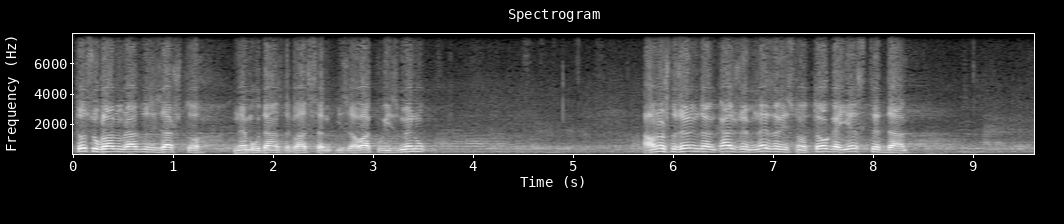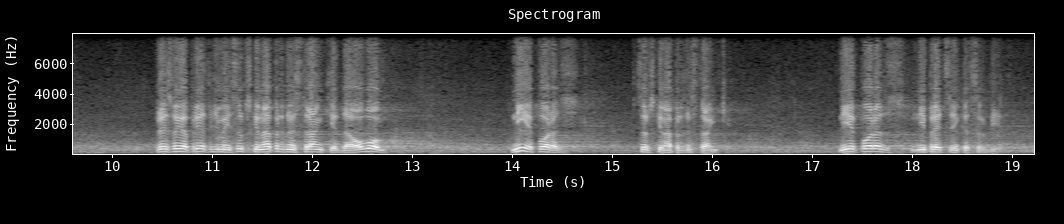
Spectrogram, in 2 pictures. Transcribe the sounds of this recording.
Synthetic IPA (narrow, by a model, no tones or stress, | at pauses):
t̪o̞ːsuuɡlˠaʋno̞mɾaːzlˠo̞zizaʃt̪o̞ne̞mo̞ɡud̪anasd̪aɡlˠasamizaoʋakʋuizme̞nu | ao̞no̞ʃt̪o̞ʒe̞limd̪aʋamkaːʒemne̞zaʋisnoːd̪̚t̪o̞ɡajest̪ed̪a | pɾiseɡapɾijat̪e̞ʎimaisr̩pske̞naːpɾe̞d̪nest̪ɾaŋke̞d̪ao̞ʋo̞ | nije̞po̞ɾaz | sr̩pske̞naːpɾe̞d̪nest̪ɾaŋke̞̥ | nije̞po̞ɾaznipɾet̪sed̪nikasr̩bijḛ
